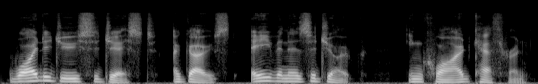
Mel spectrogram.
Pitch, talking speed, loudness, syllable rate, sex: 120 Hz, 135 wpm, -18 LUFS, 4.3 syllables/s, female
